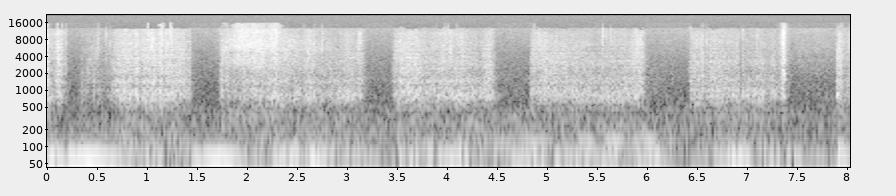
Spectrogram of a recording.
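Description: A stiff natural-bristle brush is rubbed and scratched across a flat, taut, textured primed canvas in a series of dry, raspy strokes. Each stroke is a bright, hissy scrape separated by brief pauses, over a faint low rumble.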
